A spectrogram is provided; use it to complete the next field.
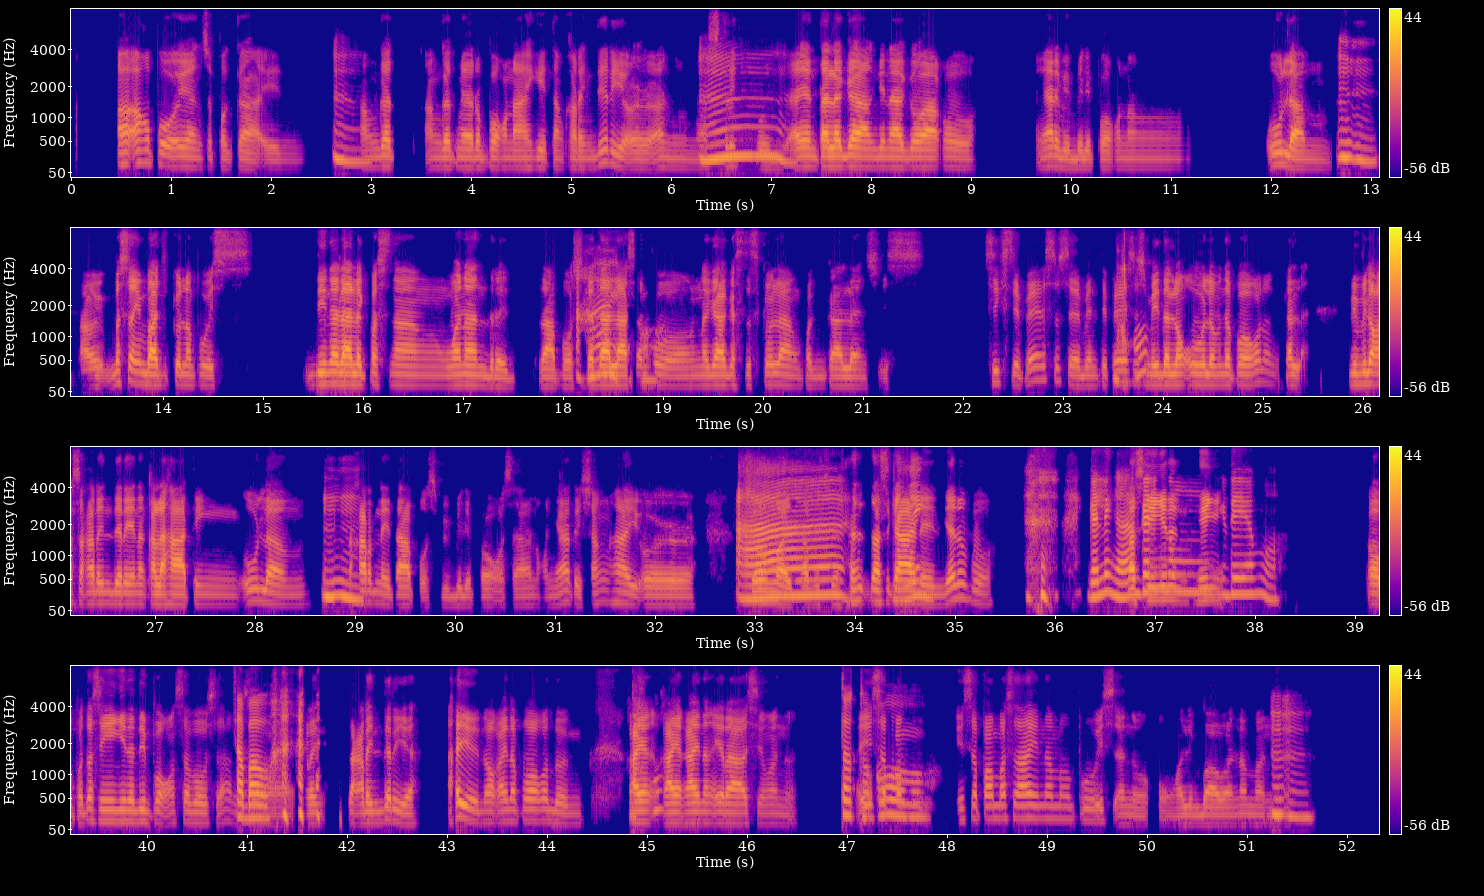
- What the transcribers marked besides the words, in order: other background noise; tapping; laugh; laugh; fan
- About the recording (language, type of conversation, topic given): Filipino, unstructured, Paano mo pinaplano at sinusunod ang badyet ng pera mo araw-araw?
